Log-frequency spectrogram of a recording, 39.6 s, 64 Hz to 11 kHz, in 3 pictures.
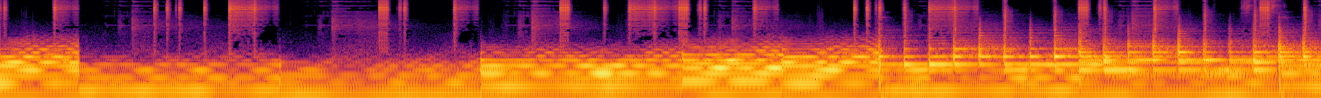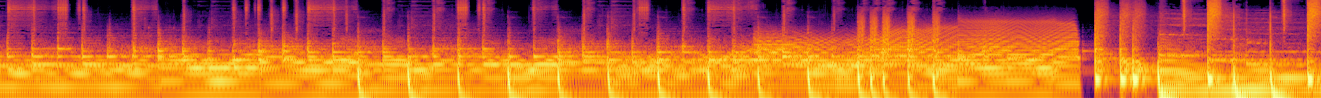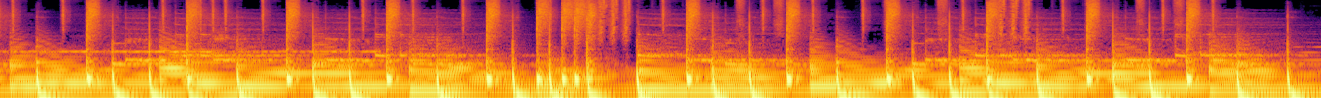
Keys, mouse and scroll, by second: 0.0-1.0 scroll up 3, 0.1 Tab, 0.3 middle click, 0.5 Tab, 0.8 shift+middle click, 1.0 middle click, 1.2 scroll down 2, 1.4 Tab, 1.5 Tab, 1.7 a, 2.0 right click, 2.4 shift+middle click, 2.7-4.0 scroll up 7, 4.0 click, 4.4 alt+shift+click, 4.5-4.9 scroll down 8, 4.9 ctrl+s, 5.6 right click, 5.8 Tab, 5.9 Tab, 6.1 a, 6.4 right click, 6.8 middle drag, 7.1 Tab, 7.1-7.5 middle drag, 7.5 ctrl+s, 7.7 scroll down 1, 7.8 /, 8.0-8.7 middle drag, 8.7 click, 9.2 click, 9.4 click, 9.6 shift+click, 10.1 ctrl+j, 10.3 click, 10.7 ctrl+a, 10.9 Tab, 11.4 a, 11.5 right click, 12.1 Tab, 12.3 click, 13.1 /, 13.4-13.8 middle drag, 13.8 Tab, 13.9 Tab, 14.0 middle drag, 14.2-15.3 scroll up 5, 14.4 shift+middle click, 14.7 Tab, 14.8 middle click, 15.3-15.9 shift+middle drag, 16.2 alt+shift+drag, 16.4-17.2 middle drag, 17.2-17.8 scroll up 3, 17.8 alt+shift+click, 18.0-18.3 scroll down 10, 18.3 shift+middle click, 18.5-20.2 scroll up 3, 20.2-20.5 right drag, 20.5 middle drag, 20.8 Tab, 21.0 Tab, 21.4 a, 21.7 a, 21.8 right click, 22.4 middle click, 23.0 Tab, 23.2 middle click, 23.4-23.9 scroll up 2, 23.5 shift+middle click, 23.9-24.4 middle drag, 24.4 Tab, 24.7-25.0 middle drag, 25.0 Tab, 25.1 middle click, 25.2-26.3 scroll up 8, 25.4 Tab, 25.8 shift+middle click, 26.3 Tab, 26.6-26.9 scroll down 5, 26.9 middle click, 27.1 /, 27.3-27.8 scroll down 1, 27.9-28.6 drag, 29.1 ctrl+j, 29.6 ctrl+a, 29.7 Tab, 30.3 a, 30.4-31.4 right drag, 31.4-32.3 scroll up 4, 32.3 click, 32.6 click, 32.9 l, 33.7 a, 34.3 a, 34.5 right click, 34.7 Tab, 34.8 scroll down 1, 35.0-35.4 middle drag, 35.4 ctrl+s, 36.0 click, 36.6 middle drag, 36.7 click, 36.9 middle click, 37.2 click, 37.5 ctrl+a, 37.7 middle click, 38.1 click, 38.9 click.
